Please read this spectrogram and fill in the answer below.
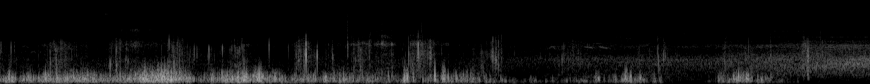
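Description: Footsteps on a gravel path, a run of quick irregular crunches that is louder in the first half and thins out and quietens after about five seconds.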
